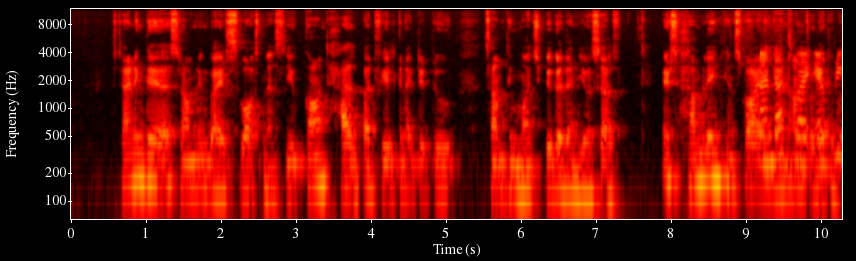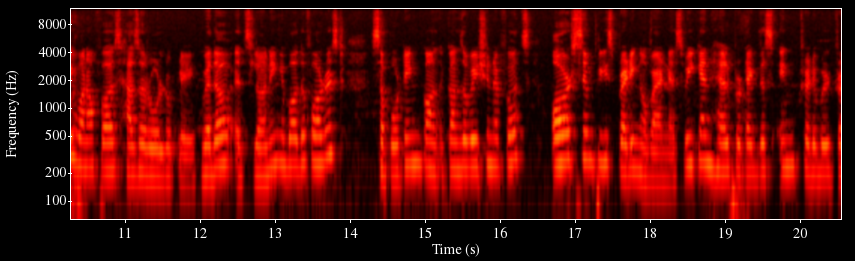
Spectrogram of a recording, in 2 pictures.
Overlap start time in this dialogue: 9.2 s

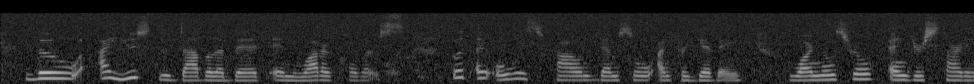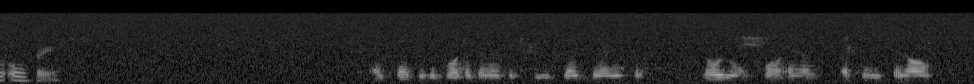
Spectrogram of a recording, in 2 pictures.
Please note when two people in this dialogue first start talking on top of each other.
none

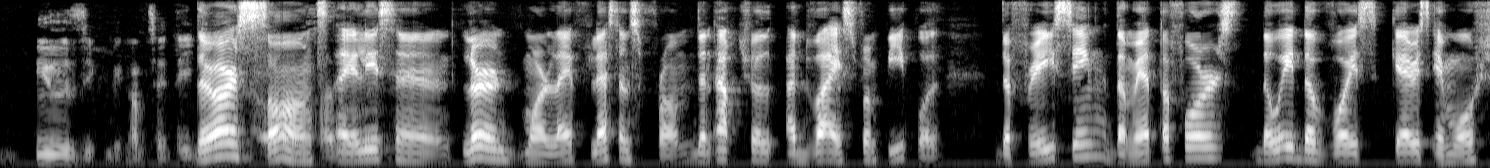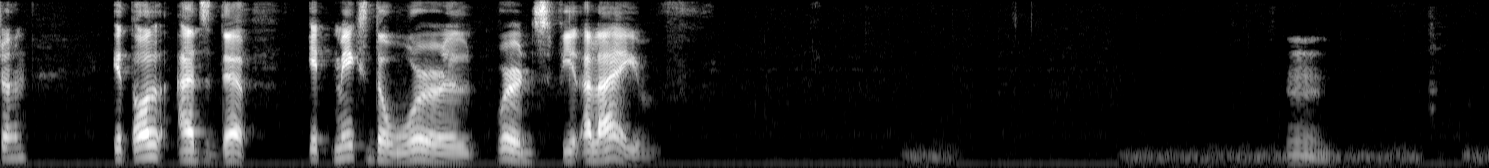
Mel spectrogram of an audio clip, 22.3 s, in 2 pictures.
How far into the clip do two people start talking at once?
1.4 s

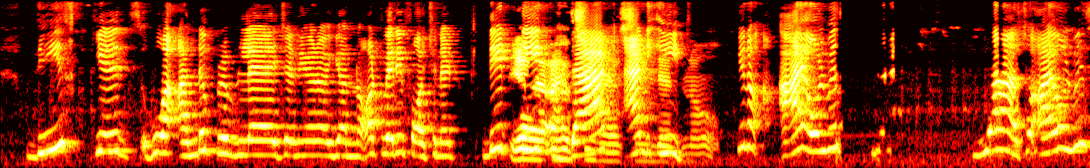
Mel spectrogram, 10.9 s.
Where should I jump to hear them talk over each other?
5.1 s

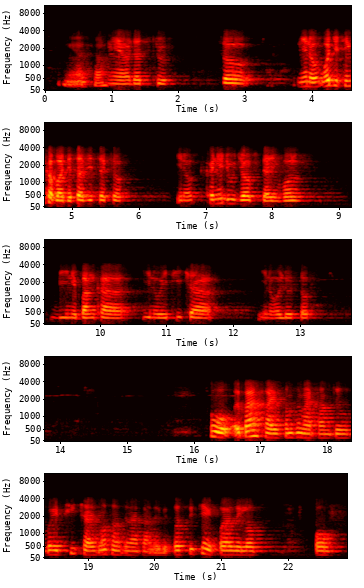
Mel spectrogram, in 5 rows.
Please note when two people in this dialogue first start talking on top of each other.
none

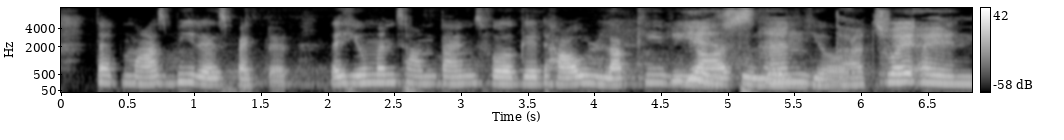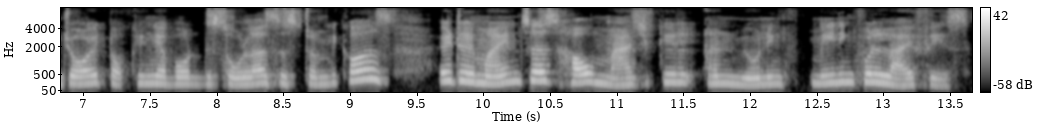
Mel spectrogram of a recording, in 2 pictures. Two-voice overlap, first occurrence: 4.6 s

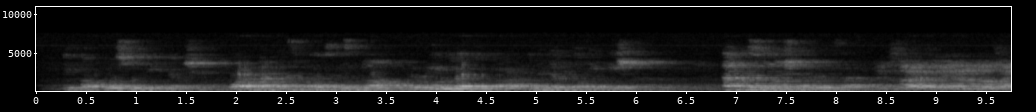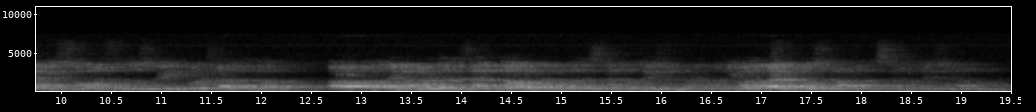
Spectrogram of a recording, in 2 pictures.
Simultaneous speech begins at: none

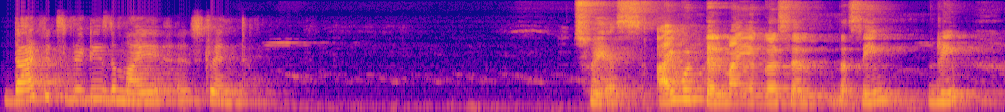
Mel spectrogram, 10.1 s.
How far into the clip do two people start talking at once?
none

